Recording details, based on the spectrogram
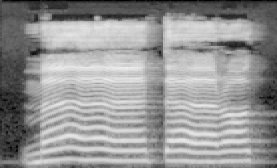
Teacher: Tarak berhenti. Bila berhenti kaf kena ada angin sedikit sahaja. Jangan banyak sebab takut jadi melantun pula. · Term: hamas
